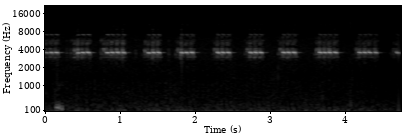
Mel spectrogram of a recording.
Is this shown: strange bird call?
no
